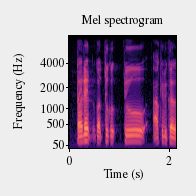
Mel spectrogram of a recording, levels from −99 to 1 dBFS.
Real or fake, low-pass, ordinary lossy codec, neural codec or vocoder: real; 7.2 kHz; none; none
